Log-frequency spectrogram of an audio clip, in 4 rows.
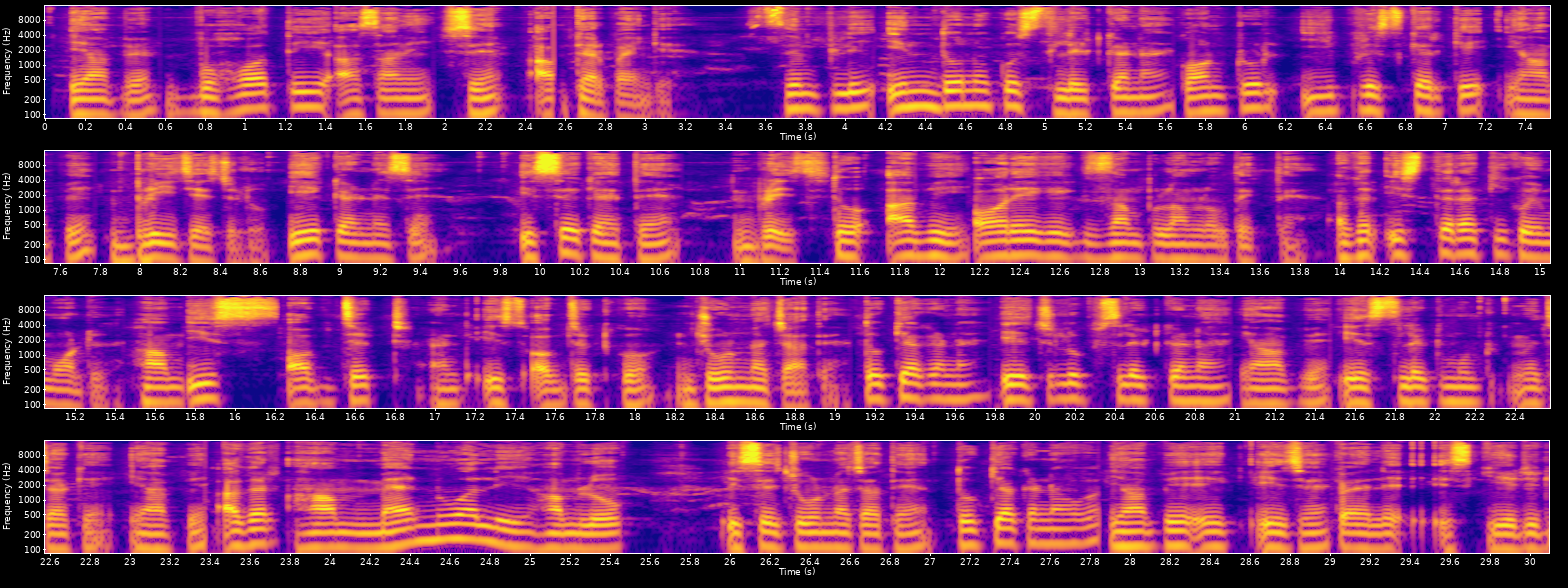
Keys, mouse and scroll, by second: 0.5 click, 1.4 click, 1.6 middle click, 2.6 middle click, 3.5-6.1 drag, 6.1 ctrl+e, 8.5 click, 8.7 middle click, 9.5 click, 10.4 click, 13.2 middle click, 13.4 middle click, 13.6 middle click, 13.8 middle click, 14.0 middle click, 15.4 middle click, 16.1 middle click, 17.5 middle click, 18.2 middle click, 18.8 middle click, 19.2 middle click, 20.1-21.6 drag, 21.6-22.7 middle drag, 23.4 middle click, 23.6 middle click, 24.4-27.5 middle drag, 27.8 click, 28.2-29.2 middle drag, 28.9 Tab, 29.9 click.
